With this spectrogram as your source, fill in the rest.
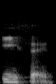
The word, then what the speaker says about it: hice: But the verb hacer, if you're in Spain, the common accent is with like a lisp. So you say hacer, yo hice, tú hiciste, él hizo. But you don't have to do that in Latin America. It just makes an S sound.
